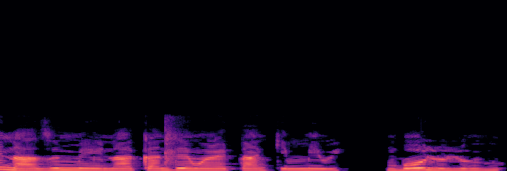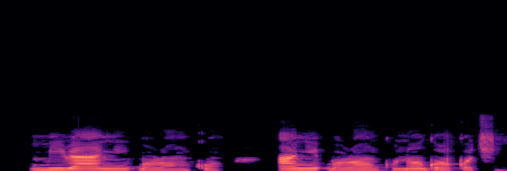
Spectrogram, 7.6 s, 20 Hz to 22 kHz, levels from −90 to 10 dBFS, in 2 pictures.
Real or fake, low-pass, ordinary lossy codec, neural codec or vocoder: real; 7.2 kHz; none; none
